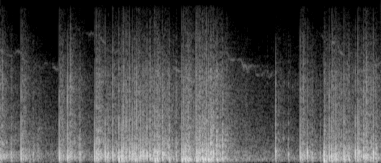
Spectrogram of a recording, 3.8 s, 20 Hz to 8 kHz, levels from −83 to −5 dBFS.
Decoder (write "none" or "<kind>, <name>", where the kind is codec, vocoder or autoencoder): none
